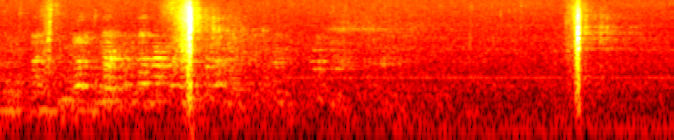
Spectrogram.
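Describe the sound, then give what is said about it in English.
A voice imitates an arrow being shot, with a buzzy mouth sound ending in a sharp snap, followed by a quieter stretch and a second crisp crack near the end. “Universal sound for an arrow getting flinged.”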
